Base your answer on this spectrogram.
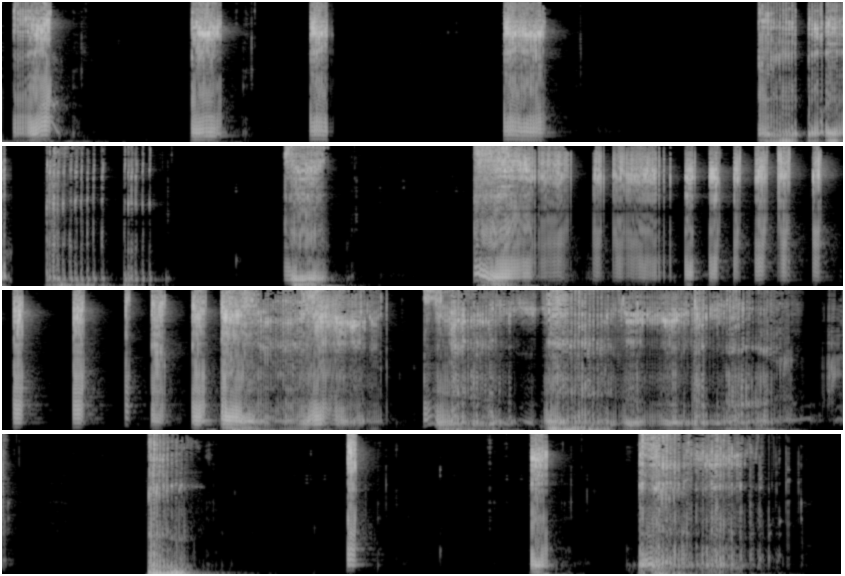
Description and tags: Fart Squeeze
I needed a comic sound for pressing something out of a bottle, so I did some fart noises with my mouth ;)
